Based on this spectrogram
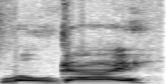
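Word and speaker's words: Milngavie: Or there's Mulgai, which is Mulngavy, but that's near Glasgow.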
